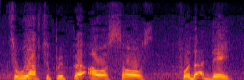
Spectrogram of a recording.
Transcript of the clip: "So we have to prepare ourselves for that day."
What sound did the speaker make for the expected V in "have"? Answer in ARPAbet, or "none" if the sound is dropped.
F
